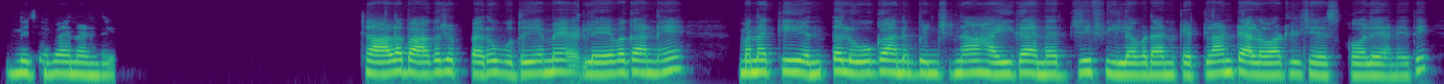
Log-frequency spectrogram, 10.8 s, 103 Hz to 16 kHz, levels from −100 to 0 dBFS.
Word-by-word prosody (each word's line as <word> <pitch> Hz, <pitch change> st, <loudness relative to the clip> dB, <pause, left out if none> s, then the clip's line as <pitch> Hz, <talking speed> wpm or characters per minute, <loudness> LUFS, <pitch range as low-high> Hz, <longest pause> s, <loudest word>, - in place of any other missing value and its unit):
నిజమేనండి. 195 Hz, -2 st, -2 dB, 1.9 s
చాలా 200 Hz, +1 st, +5 dB
బాగా 195 Hz, +1 st, +2 dB
జెప్పారు. 210 Hz, -2 st, -1 dB
ఉదయమే 200 Hz, +3 st, 0 dB, 0.2 s
లేవగానే 210 Hz, +3 st, +1 dB, 0.5 s
మనకి 215 Hz, +1 st, +2 dB
ఎంత 195 Hz, +2 st, -3 dB
లోగా 205 Hz, +2 st, +2 dB
అనిపించినా, 200 Hz, 0 st, -2 dB, 0.2 s
హైగా 190 Hz, +2 st, +2 dB
ఎనర్జీ 190 Hz, +2 st, -1 dB
ఫీలవ్వడానికి 185 Hz, -1 st, 0 dB
ఎట్లాంటి 200 Hz, +4 st, -1 dB
అలవాట్లు 185 Hz, +1 st, 0 dB
చేసుకోవాలి 175 Hz, 0 st, -2 dB
అనేది 170 Hz, +8 st, -5 dB
195 Hz, 95 wpm, -23 LUFS, 185-205 Hz, 1.9 s, చాలా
